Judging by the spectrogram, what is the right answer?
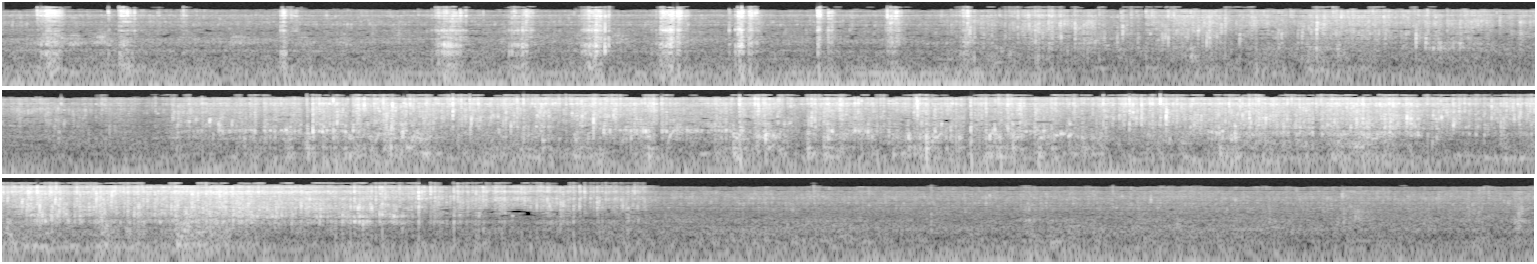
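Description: A run of quick, sharp knife scrapes on a large raw trout, then a jet of water splashing steadily over the fish for about ten seconds while the scraping goes on. The water cuts off suddenly, leaving quiet.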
